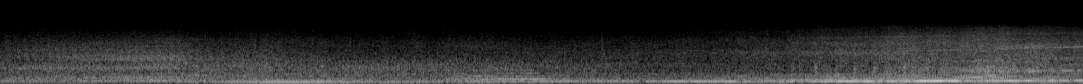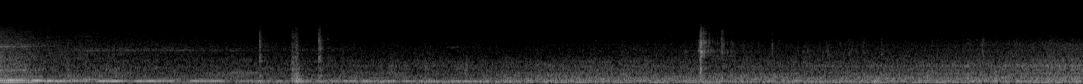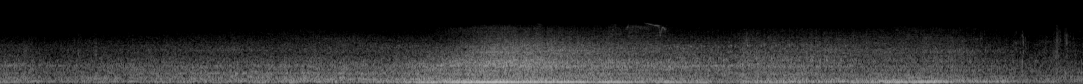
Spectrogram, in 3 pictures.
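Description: Street traffic: two cars pass close by, the first about eight to eleven seconds in and the second near the end, each swelling up with engine hum and tyre noise and then fading away. A few light clicks come in between.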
